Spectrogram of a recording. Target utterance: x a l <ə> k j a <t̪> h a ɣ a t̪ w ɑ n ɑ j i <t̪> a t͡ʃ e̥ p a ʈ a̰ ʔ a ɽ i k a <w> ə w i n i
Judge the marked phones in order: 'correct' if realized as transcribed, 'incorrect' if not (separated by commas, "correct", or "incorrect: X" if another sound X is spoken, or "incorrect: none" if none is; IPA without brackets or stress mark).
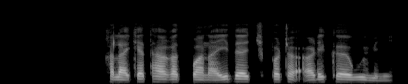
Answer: incorrect: ɑ, correct, incorrect: d̪, correct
